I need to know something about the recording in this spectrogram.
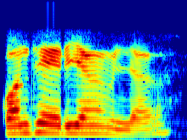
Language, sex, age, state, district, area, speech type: Urdu, male, 18-30, Uttar Pradesh, Saharanpur, urban, conversation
